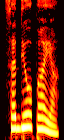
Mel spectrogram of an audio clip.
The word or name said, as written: ಸದ್ಯೋಪಾಯ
